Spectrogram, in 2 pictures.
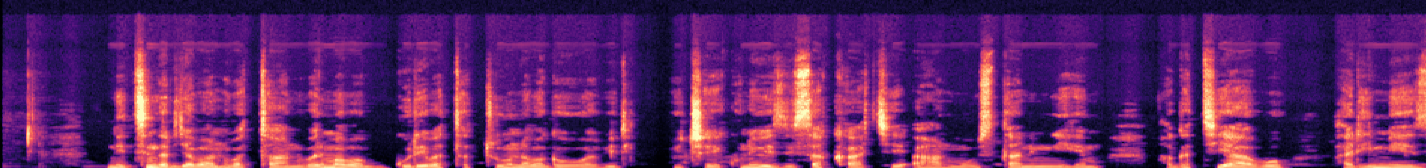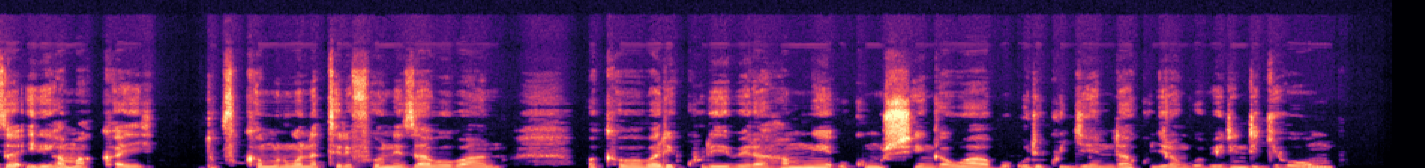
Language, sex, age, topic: Kinyarwanda, female, 25-35, education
